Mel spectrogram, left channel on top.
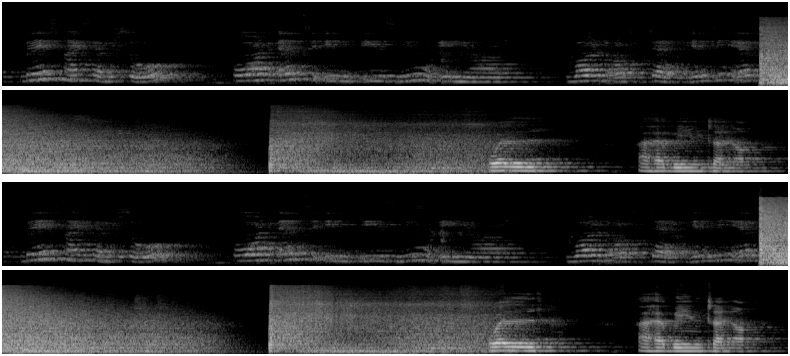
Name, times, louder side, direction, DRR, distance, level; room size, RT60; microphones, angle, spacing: voice 1, 0.2-1.7 2.3-5.1 5.6-9.2 13.2-13.3, left 2 dB, 45° left, -3 dB, 4.6 m, -40 dB
Explosion, 7.6-10.0 10.5-13.1, right 3 dB, 75° right, 1.5 m, -27 dB
voice 2, 12.7-13.2 14.2-15.3, right 2 dB, 50° right, 7 dB, 1.1 m, -24 dB
17.0 x 12.0 x 4.5 m, 1.1 s
head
